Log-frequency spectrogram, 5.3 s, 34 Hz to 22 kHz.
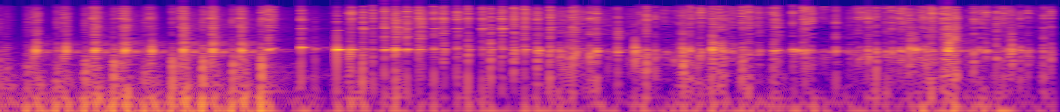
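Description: Fingers rapidly pull apart and snap together the cap of a small teal plastic cylindrical tube case. The result is a fast, loud, continuous stream of sharp plastic clicks with a faint tonal ring around 1.2 kHz, holding a rapid pace throughout with only a brief dip in the middle.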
